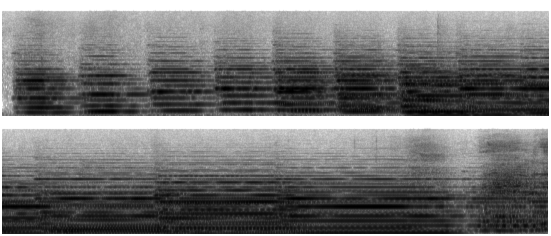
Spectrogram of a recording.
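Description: Pipe organ playing: a line of quick held notes for the first few seconds, then long sustained chords with a low pedal bass coming in about four seconds in.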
